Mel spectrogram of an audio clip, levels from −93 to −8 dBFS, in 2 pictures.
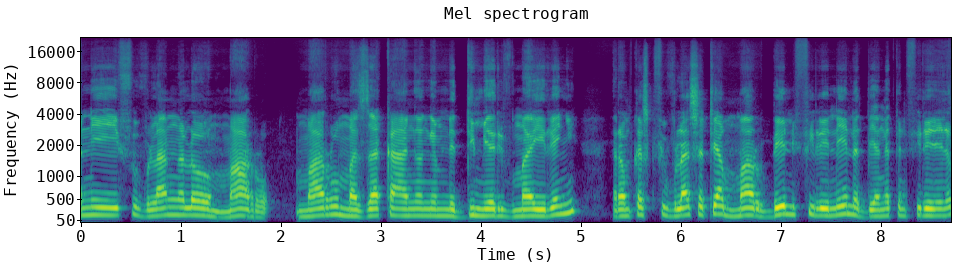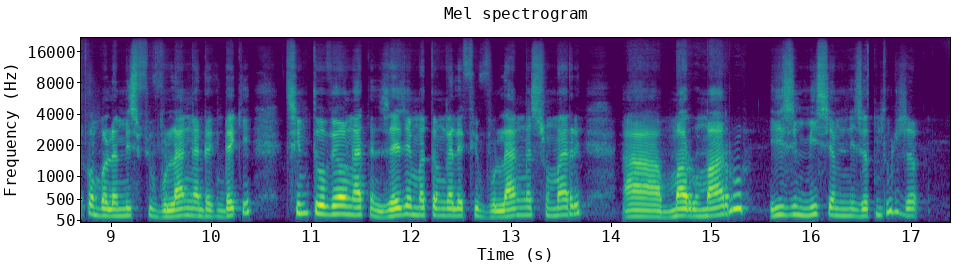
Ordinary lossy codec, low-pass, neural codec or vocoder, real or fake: none; none; codec, 44.1 kHz, 7.8 kbps, Pupu-Codec; fake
